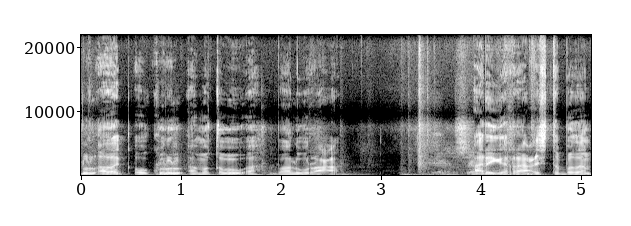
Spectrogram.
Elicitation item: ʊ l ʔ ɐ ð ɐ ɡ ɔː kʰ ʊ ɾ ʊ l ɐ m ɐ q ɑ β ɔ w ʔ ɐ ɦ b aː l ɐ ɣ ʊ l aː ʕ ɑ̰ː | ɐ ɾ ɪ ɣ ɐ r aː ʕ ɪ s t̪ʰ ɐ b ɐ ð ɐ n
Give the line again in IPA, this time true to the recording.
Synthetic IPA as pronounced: ʊ l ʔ ɐ ð ɐ ɡ ɔː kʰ ʊ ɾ ʊ l ɐ m ɐ q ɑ β ɔ w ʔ ɐ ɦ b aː l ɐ ɣ ʊ r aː ʕ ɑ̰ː | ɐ ɾ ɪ ɣ ɐ r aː ʕ ɪ s t̪ʰ ɐ b ɐ ð ɐ n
